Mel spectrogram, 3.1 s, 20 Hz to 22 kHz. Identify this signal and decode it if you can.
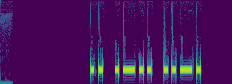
Morse code, heard as a keyed tone, about 22 wpm, 700 Hz. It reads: ILF
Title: USA Call Sign Postfixes - 3 Letters 22wpm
